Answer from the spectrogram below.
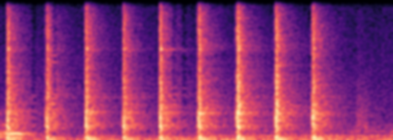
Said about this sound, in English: give it a little tap with a nylon hammer that won't mar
